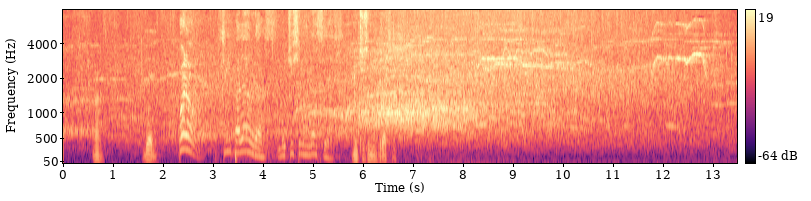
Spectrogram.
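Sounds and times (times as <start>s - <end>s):
audience applauding: 0.0s - 13.4s
speech: 0.6s - 0.9s, 1.6s - 6.9s
faint whistles: 8.3s - 10.6s, 11.6s - 13.4s.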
